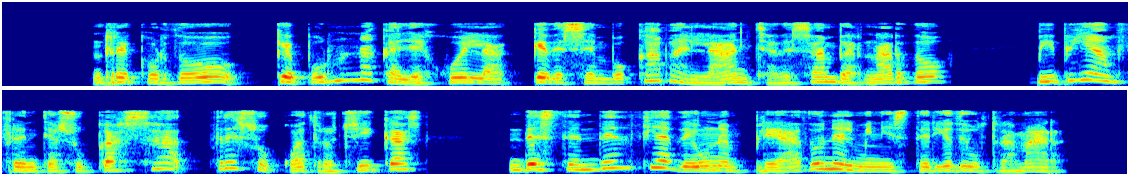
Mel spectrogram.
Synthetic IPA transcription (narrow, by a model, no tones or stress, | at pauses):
re̞ko̞ɾðo̞ke̞po̞ɾunakaʎe̞xwe̞lake̞ðe̞se̞mbo̞kaβae̞nlaant͡ʃaðe̞sambe̞ɾnaɾðo̞ | biβiaɱfɾent̪e̞asukasat̪ɾe̞so̞kwat̪ɾo̞t͡ʃikaz | d̪e̞sθe̞nd̪e̞n̟θjaðe̞unẽ̞mple̞aðo̞e̞ne̞lmĩnist̪e̞ɾjo̞ðult̪ɾamaɾ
